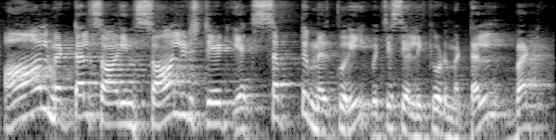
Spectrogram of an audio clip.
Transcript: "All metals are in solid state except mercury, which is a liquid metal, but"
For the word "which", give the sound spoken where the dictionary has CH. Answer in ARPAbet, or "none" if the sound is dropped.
S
